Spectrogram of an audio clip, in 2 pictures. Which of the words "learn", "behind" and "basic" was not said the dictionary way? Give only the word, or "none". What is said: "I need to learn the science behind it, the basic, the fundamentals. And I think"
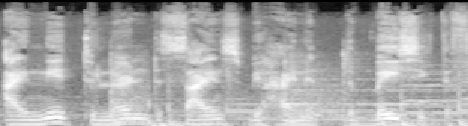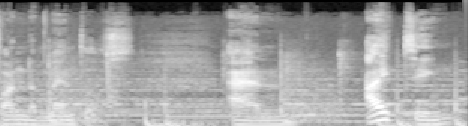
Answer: none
